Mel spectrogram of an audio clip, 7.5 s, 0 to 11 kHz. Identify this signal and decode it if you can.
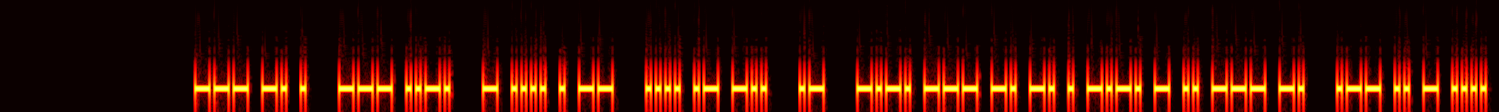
Morse code, heard as a keyed tone, about 50 wpm, 700 Hz. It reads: ONE OF THEM HAD A CONNECTION WITH
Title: Sentences from Top 1300 Words 50wpm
